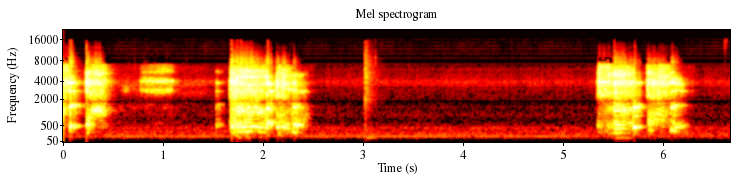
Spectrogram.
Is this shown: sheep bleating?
no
